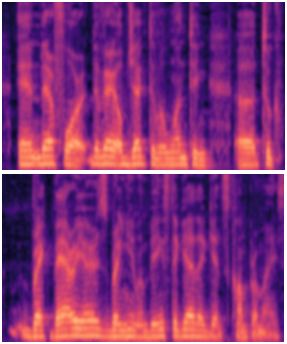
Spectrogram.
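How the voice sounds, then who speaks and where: At a moderate pace, a man talks in a medium-pitched, dark, mellow tone that is somewhat breathy, with monotone, flat intonation. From Ethiopia, Gondar. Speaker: film director. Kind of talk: interview answer.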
